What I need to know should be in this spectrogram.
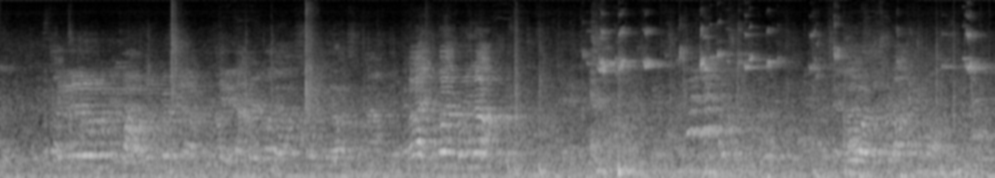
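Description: Young girls call out and shout across the court.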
